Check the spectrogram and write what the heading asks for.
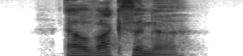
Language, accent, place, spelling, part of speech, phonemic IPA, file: German, Germany, Berlin, Erwachsene, noun, /ɛɐ̯ˈvaksənə/, De-Erwachsene.ogg
- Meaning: 1. female equivalent of Erwachsener: female adult 2. inflection of Erwachsener: strong nominative/accusative plural 3. inflection of Erwachsener: weak nominative singular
